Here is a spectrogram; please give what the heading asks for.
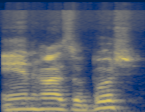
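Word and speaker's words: Anheuser-Busch: flavor B beverage yeah I said it right anhis a bush makes Southern Comfort flavored Malt Beverages there's the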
